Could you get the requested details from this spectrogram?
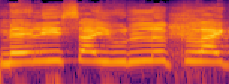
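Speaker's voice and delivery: mock mean Greek accent, old woman voice. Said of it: "I can do a Greek accent is if I'm, like, really mean, because that's, like, my grandma".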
